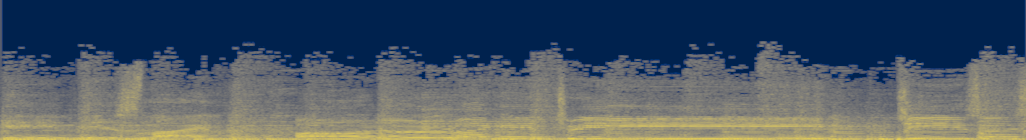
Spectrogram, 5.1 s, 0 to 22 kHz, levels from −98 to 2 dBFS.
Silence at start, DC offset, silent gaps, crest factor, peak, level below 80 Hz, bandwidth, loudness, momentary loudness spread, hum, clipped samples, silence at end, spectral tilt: 0 s; under 0.1%; none; 12 dB; -4 dBFS; -42 dBFS; 15 kHz; -16 LUFS; 4 LU; none; under 0.1%; 0 s; -5 dB/octave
